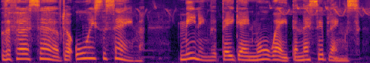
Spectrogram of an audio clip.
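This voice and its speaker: A woman's voice: mid-range voice, moderate pace, mellow. A woman reading scripted narration for a wildlife documentary.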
